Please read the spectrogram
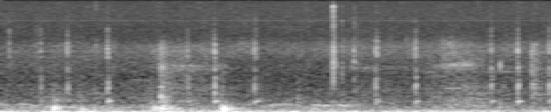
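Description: Faint handling noise: scattered small clicks and a couple of soft thumps, with a low room hum underneath.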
